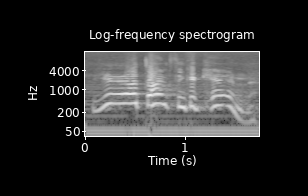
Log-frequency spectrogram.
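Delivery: high, doubtful "yeah" that dismisses the claim; sceptical. Acted. Customer doubts the sales assistant, high sceptical tone. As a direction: talk down a clueless salesman.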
